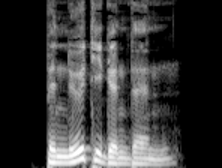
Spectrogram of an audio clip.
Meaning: inflection of benötigend: 1. strong genitive masculine/neuter singular 2. weak/mixed genitive/dative all-gender singular 3. strong/weak/mixed accusative masculine singular 4. strong dative plural
- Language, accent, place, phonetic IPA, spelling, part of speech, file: German, Germany, Berlin, [bəˈnøːtɪɡn̩dən], benötigenden, adjective, De-benötigenden.ogg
